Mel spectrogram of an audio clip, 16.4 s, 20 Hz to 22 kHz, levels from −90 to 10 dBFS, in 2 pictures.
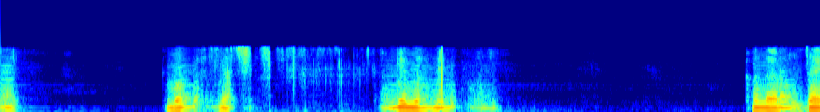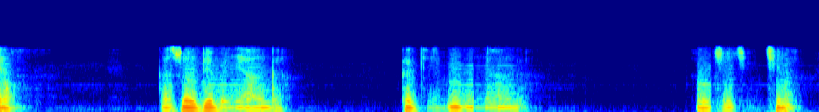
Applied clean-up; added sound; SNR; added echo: neural separator model SepFormer WHAMR!.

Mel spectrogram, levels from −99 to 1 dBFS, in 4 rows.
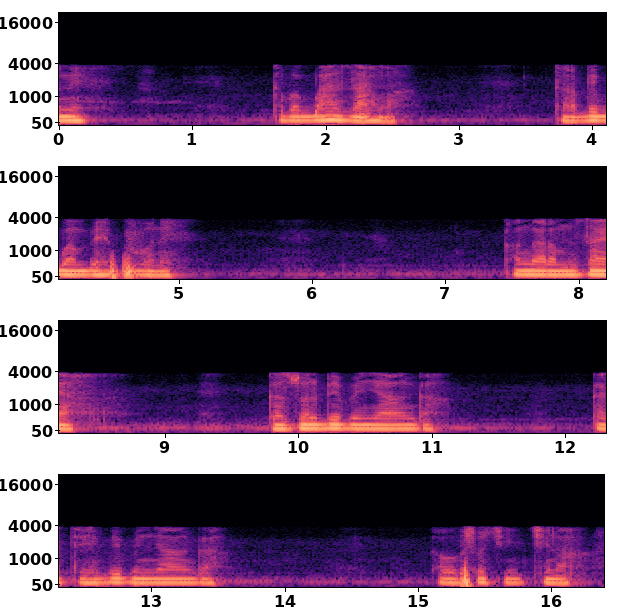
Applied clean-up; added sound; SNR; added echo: none; none; none; none.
